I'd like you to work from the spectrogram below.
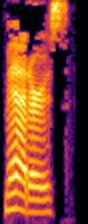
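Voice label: "matters", British English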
